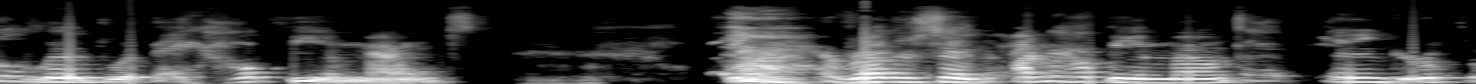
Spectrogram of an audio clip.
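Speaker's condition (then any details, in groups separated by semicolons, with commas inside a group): Cerebral palsy; from birth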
